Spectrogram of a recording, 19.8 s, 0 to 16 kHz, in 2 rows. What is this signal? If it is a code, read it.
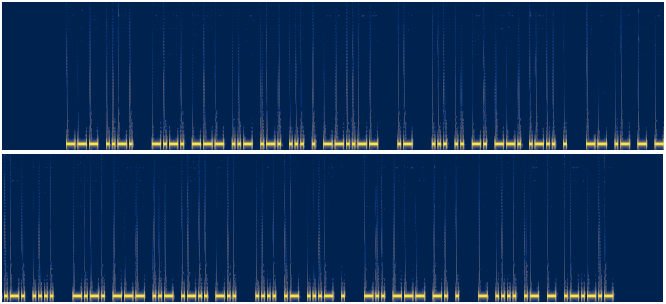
Morse code, heard as a keyed tone, about 28 wpm, 700 Hz. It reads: OF COURSE, A SINGLE MATCH COULD HAVE DONE THAT.
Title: Sentences from Top 1600 Words 28wpm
